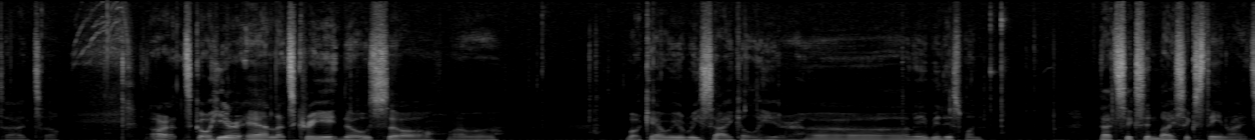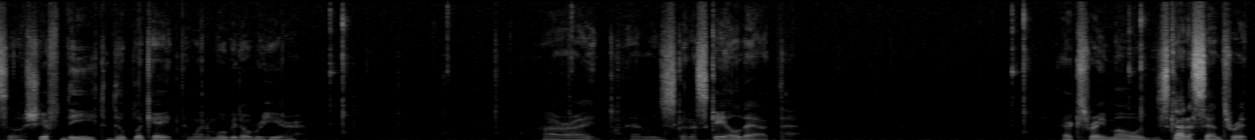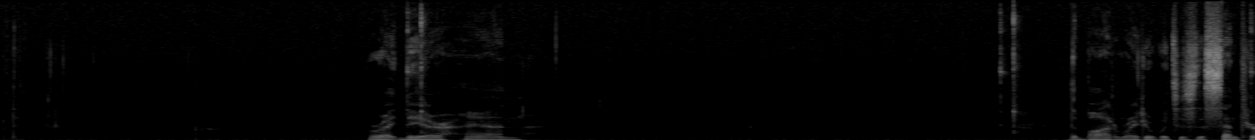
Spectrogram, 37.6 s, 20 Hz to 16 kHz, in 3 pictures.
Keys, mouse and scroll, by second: 1.8 KP_1, 2.8 shift+scroll up 1, 6.3-8.5 scroll down 2, 9.9 shift+super+click, 12.5 shift+super+d, 12.8-16.6 shift+super+drag, 16.6-23.8 shift+middle drag, 16.6-17.0 scroll up 3, 17.8-18.2 scroll up 3, 19.4 s, 23.8-29.3 drag, 25.2 g, 29.3-37.6 middle drag, 30.1 s, 35.8 g.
